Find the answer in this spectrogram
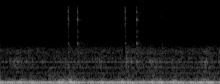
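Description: Two pairs of short computer mouse clicks, press and release, about half a second apart, over a steady low electrical hum.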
